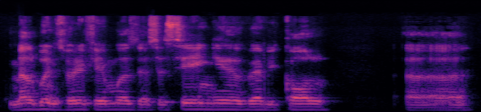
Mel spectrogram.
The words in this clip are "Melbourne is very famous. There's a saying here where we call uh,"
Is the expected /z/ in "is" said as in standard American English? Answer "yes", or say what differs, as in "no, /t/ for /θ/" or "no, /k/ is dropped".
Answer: no, /s/ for /z/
